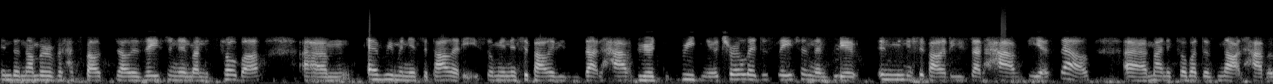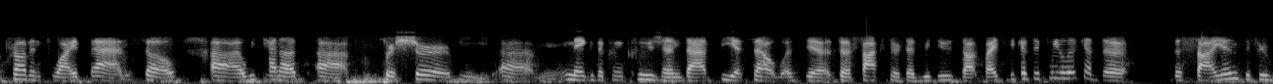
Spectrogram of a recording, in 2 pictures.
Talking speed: 155 wpm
